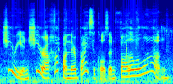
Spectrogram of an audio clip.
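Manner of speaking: ordinary delivery, nothing marked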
